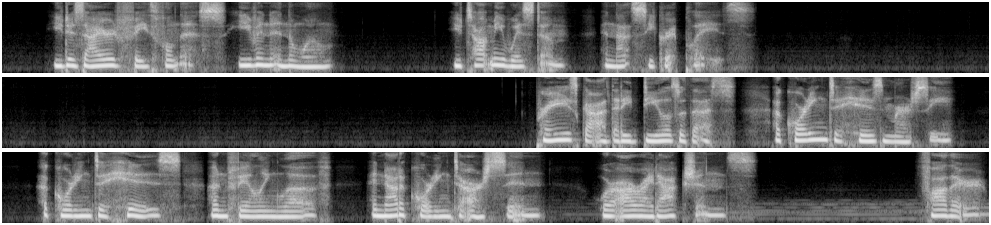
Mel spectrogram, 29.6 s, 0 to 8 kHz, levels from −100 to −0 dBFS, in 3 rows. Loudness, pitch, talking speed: -18 LUFS, 205 Hz, 85 wpm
